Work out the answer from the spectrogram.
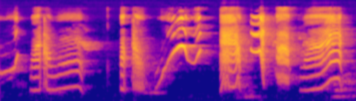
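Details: Pet parrot talking, said to be saying "mummy mummy"; a series of loud, sliding, harmonic squawk-like syllables in short bursts with brief pauses, indoors.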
